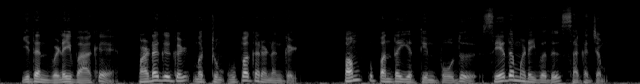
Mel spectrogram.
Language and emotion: Tamil, neutral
